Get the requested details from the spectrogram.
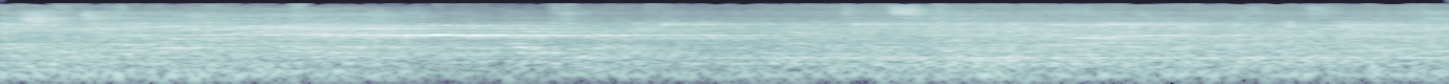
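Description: A crowd murmurs indistinctly in a large echoing hall.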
